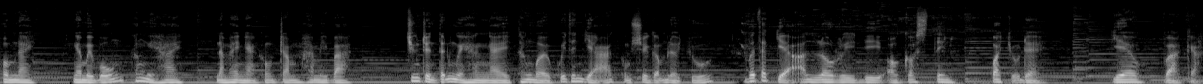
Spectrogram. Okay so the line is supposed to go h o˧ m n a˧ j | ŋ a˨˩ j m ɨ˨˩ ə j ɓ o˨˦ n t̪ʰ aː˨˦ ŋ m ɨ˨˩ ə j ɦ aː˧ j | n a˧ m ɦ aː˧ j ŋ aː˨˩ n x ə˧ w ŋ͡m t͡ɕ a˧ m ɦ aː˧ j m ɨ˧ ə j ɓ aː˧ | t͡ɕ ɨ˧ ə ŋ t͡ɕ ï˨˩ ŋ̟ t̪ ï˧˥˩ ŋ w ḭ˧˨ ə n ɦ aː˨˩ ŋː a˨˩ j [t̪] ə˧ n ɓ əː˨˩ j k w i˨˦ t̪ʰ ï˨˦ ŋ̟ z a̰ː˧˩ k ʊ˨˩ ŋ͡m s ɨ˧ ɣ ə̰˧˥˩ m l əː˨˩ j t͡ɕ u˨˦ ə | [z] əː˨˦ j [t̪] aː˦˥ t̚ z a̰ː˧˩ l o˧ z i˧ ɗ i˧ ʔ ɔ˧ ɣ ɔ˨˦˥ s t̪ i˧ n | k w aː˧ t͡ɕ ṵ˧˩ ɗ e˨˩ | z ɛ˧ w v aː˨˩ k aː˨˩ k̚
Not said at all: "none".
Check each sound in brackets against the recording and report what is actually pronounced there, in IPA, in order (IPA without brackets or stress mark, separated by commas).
t̪ʰ, v, t̪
